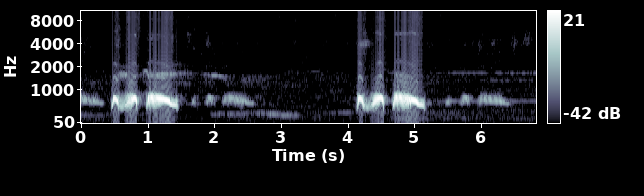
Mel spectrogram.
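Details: ['Spotted dove acting as a decoy to stir wild doves into cooing: two bouts of a low, wavering coo followed by a drawn-out falling note, each trailed by quieter soft coos.']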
